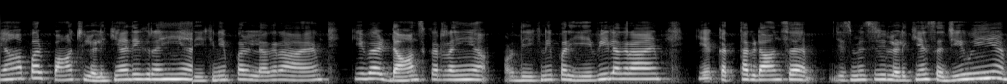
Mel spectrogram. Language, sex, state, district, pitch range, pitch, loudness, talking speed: Hindi, female, Maharashtra, Solapur, 205-235 Hz, 220 Hz, -15 LUFS, 215 wpm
